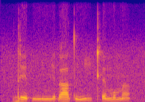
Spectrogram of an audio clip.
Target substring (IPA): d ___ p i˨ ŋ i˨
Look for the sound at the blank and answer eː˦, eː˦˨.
eː˦˨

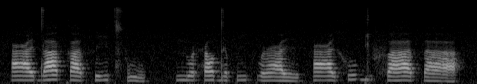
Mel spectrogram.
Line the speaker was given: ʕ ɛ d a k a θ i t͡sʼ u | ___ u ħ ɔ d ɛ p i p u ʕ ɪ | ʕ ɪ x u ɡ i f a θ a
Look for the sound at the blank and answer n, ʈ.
n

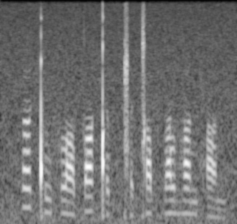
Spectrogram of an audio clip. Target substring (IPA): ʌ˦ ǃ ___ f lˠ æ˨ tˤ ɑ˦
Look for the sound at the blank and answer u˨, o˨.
u˨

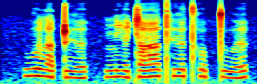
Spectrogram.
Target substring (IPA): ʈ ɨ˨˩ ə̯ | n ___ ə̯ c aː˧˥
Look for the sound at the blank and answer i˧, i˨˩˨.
i˧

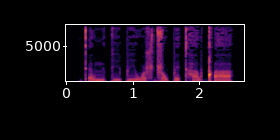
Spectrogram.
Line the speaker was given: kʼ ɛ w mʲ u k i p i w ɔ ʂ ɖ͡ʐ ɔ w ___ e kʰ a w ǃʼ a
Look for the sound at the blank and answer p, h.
p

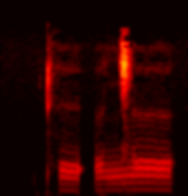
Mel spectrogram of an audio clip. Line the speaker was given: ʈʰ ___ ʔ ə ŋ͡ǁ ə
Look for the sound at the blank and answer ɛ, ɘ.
ɘ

